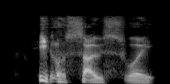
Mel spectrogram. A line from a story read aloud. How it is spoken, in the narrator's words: said Morris, with a little laugh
